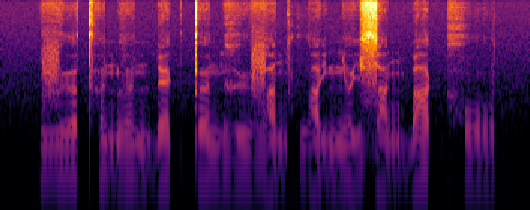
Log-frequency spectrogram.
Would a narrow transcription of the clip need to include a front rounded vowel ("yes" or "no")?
no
